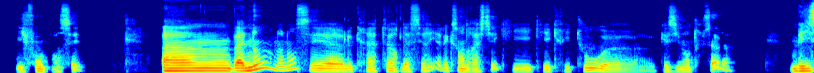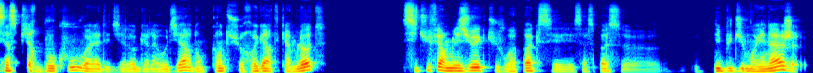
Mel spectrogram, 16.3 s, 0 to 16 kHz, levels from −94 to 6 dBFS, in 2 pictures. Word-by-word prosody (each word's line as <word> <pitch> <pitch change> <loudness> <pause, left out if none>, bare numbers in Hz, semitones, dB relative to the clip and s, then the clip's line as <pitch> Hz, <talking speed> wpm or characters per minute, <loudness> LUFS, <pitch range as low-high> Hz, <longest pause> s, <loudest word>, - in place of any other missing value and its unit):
y 115 - -8
font 120 +2 -5
penser. 110 +9 -13 0.8
Hem, 135 0 +6
bah, 135 +1 +6
non, 235 - +4
non, 180 -6 -6
non, 220 +7 -6
c'est, 125 - -2
heu, - - -4
le 115 - -6
créateur 120 +1 -8
de 120 - -12
la 115 - -4
série, 120 +3 -11
Alexandre 125 -3 -7
Astier, 115 0 -11
qui 110 -3 -13
qui 110 - -15
écrit 110 0 -13
tout, 140 +2 -4
heu, 100 -2 -11 0.2
quasiment 110 +1 -10
tout - - -25
seul, - - -8 0.6
mais 125 0 +2
il 125 - +1
s'inspire 135 -4 0
beaucoup, 125 +7 -1
voilà, 120 -4 0
des 105 - -10
dialogues 110 +3 -7
à 105 - -9
la 105 0 -8
Audiard. 140 +8 0
Donc, 110 -2 -8
quand 130 0 0
tu 125 - -13
regardes 120 +2 0
Kaamelott, 145 +11 +3 0.7
si - - -4
tu 150 +4 -8
fermes 155 -4 +6
les 135 -1 +3
yeux 150 - +6
et - - +8
que 150 - -7
tu 135 - -12
vois 110 0 -6
pas 135 +3 +4
que - - -15
c'est 105 -1 -10
ça 105 +2 -14
se 105 - -18
passe, 120 -2 -6
heu, 100 0 -19 0.4
au - - -26 0.2
début 130 0 +3
du 120 0 -3
Moyen 115 0 +2
Âge, 180 - +5
120 Hz, 225 wpm, -22 LUFS, 110-135 Hz, 0.8 s, et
